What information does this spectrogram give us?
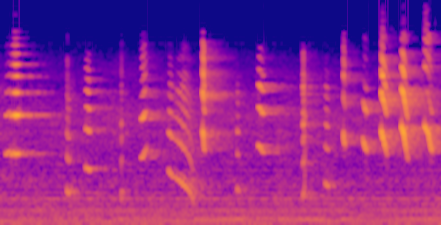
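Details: Indian ringneck parakeet enjoying a head massage, producing irregular short chirps and a descending slurred whistle, then a quickening burst of bright overlapping squeaky notes toward the end; a low steady hum persists.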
